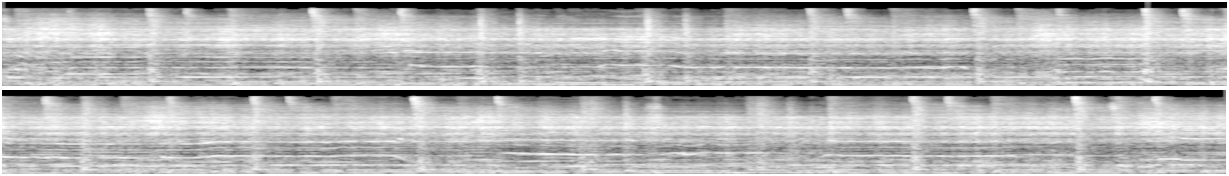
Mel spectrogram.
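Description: Symphonic metal band playing live: electric guitar, bass, drums and keyboards, loud and continuous, with a held melody line that wavers above the band and steady cymbal strokes.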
